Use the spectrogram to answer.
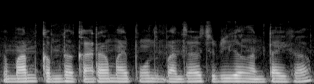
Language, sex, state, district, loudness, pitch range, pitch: Wancho, male, Arunachal Pradesh, Longding, -16 LUFS, 135-140 Hz, 135 Hz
